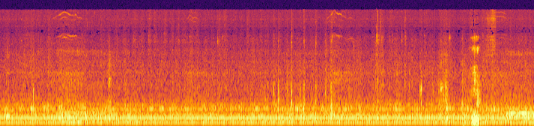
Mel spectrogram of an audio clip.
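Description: Faint low growling from a fearful feral cat as it is stroked with a leather glove, over a steady low room hum, with one short louder sound about nine and a half seconds in.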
